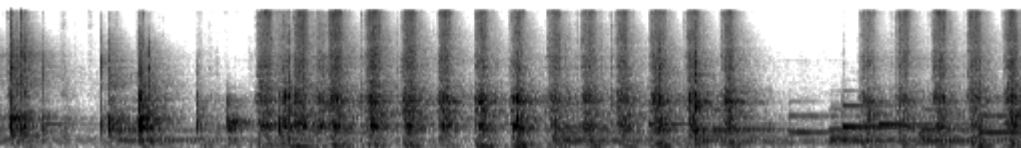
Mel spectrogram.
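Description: Ginger root being grated on a stainless-steel hand grater: rasping strokes, sparse at first, then a fast, even rhythm with a brief pause about eight seconds in.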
